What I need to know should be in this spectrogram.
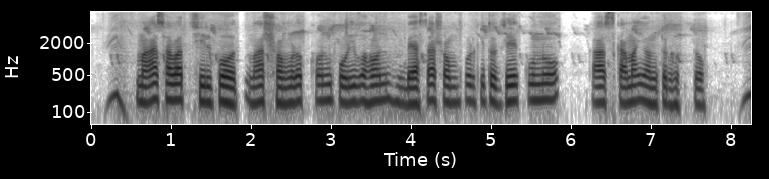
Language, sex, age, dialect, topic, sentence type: Bengali, male, <18, Rajbangshi, agriculture, statement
